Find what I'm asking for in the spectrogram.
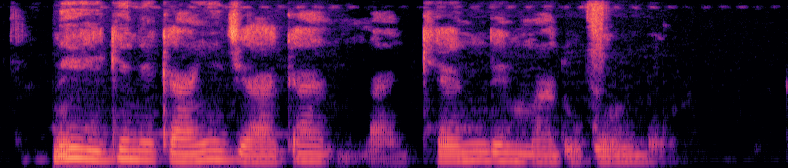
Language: Igbo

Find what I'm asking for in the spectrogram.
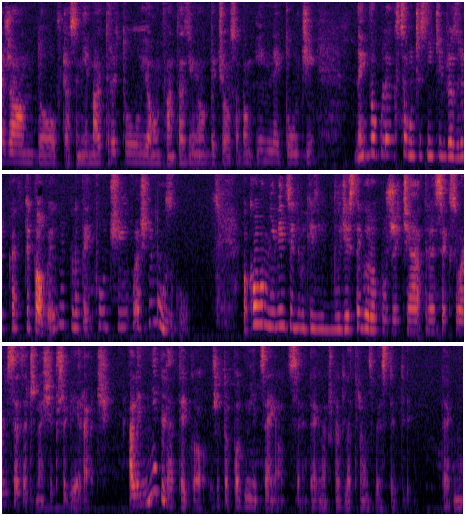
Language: Polish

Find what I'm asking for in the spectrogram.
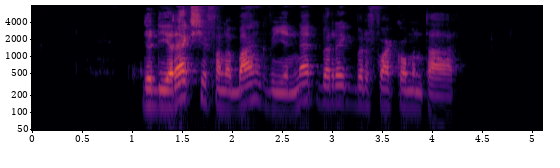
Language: Western Frisian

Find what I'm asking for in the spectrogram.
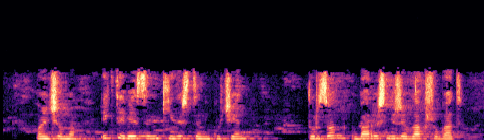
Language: Mari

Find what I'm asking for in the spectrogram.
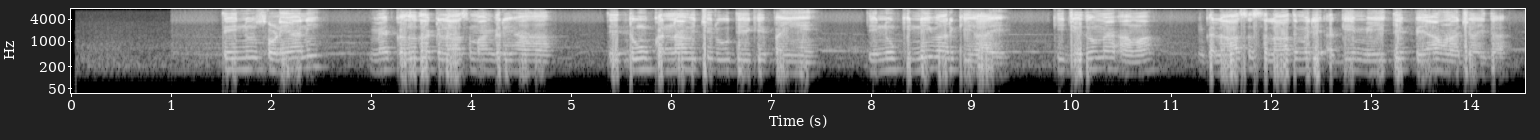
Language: Punjabi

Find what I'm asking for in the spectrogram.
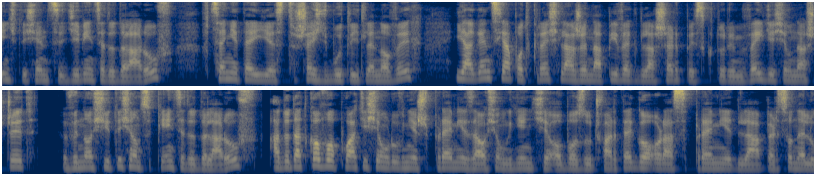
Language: Polish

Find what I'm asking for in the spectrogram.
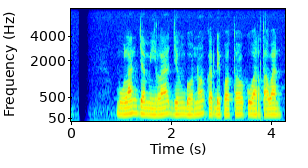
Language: Sundanese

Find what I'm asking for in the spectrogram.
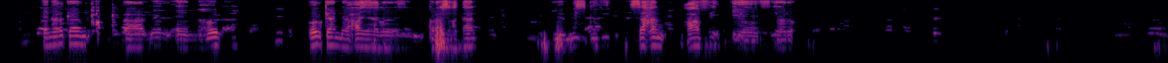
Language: Somali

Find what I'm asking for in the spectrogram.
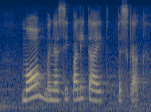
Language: Afrikaans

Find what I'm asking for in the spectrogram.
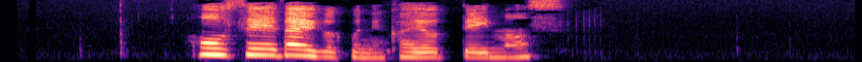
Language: Japanese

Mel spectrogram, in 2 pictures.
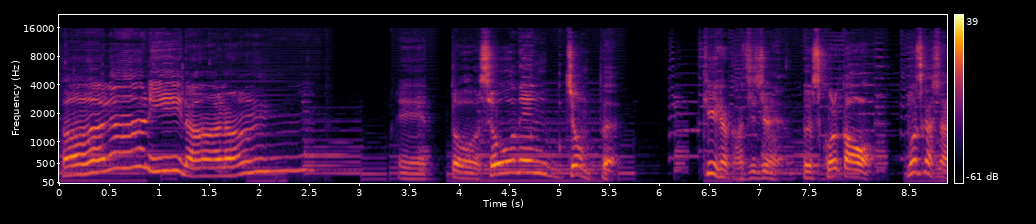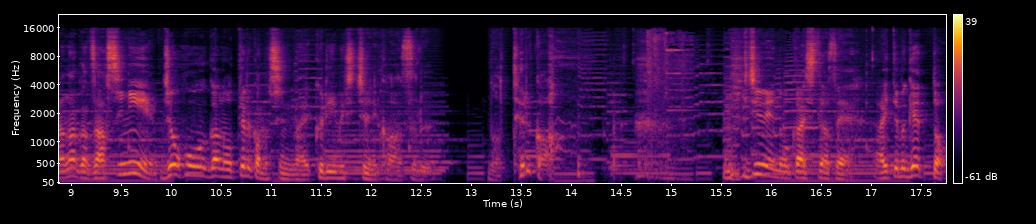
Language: Japanese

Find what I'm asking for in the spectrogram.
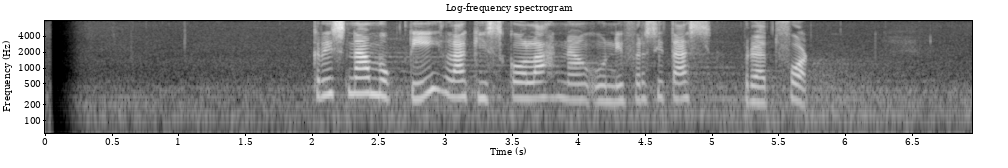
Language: Javanese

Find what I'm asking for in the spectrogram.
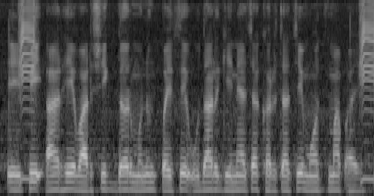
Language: Marathi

